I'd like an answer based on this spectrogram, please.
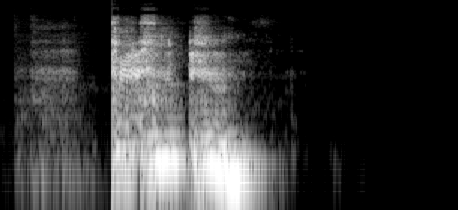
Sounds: Throat clearing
